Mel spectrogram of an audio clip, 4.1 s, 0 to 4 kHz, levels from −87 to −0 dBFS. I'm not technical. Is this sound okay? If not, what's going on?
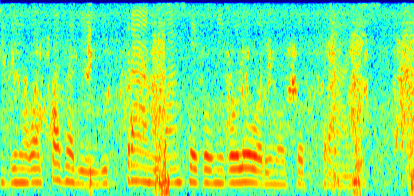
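No. From the start to about 4.09 s, the voice keeps dipping and thinning, most likely speech suppressed in double talk: the call's echo control turned the talker down while the other side was speaking too. Unlike a bad connection, the voice fades rather than breaking into garbled bits.

From 1.68 to 1.83 s there is a quieter copy of the voice, arriving about a third of a second late. This is likely an echo leak: sound from the other end's loudspeaker got back into its microphone. Unlike a room echo, it is a separate late repeat, not a roomy tail.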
